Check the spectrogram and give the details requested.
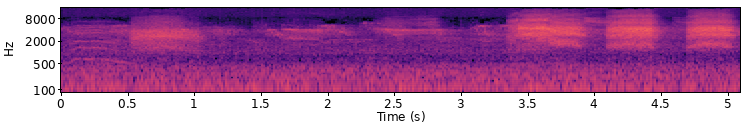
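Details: Young common starlings (Sturnus vulgaris) soon to fledge give harsh, hissing rasps in half-second bursts, the final three louder and quicker, over a low rumbling background.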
